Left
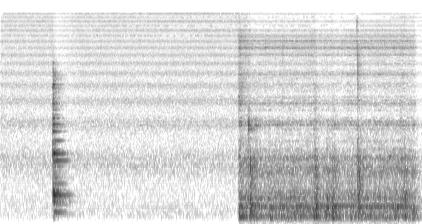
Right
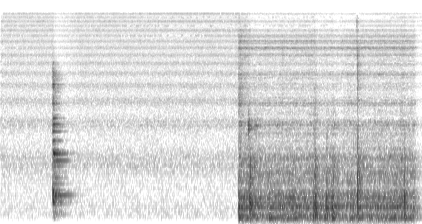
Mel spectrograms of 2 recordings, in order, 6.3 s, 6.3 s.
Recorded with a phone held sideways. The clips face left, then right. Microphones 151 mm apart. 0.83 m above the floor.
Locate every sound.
0.8 s a cowbell: 35° right (ahead or behind), 1.6 m
3.6 s boiling: 70° right (ahead or behind), 0.8 m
